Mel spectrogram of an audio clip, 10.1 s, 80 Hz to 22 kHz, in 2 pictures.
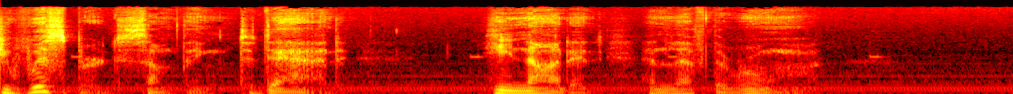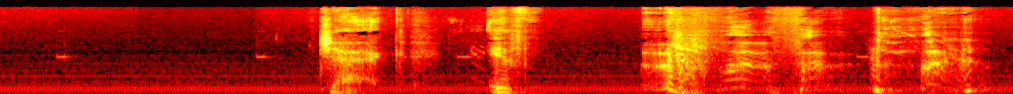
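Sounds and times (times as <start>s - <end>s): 
speech: 0.0s - 1.8s, 2.4s - 4.1s, 6.7s - 9.2s
voice imitating a woman's fit of coughing: 8.3s - 10.1s.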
